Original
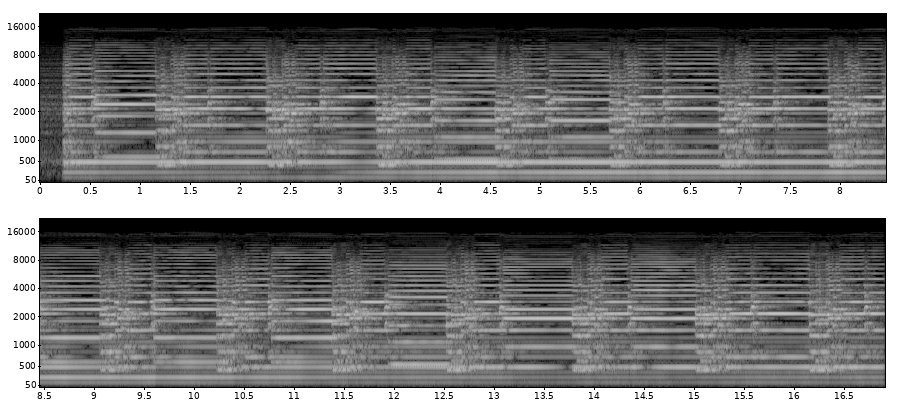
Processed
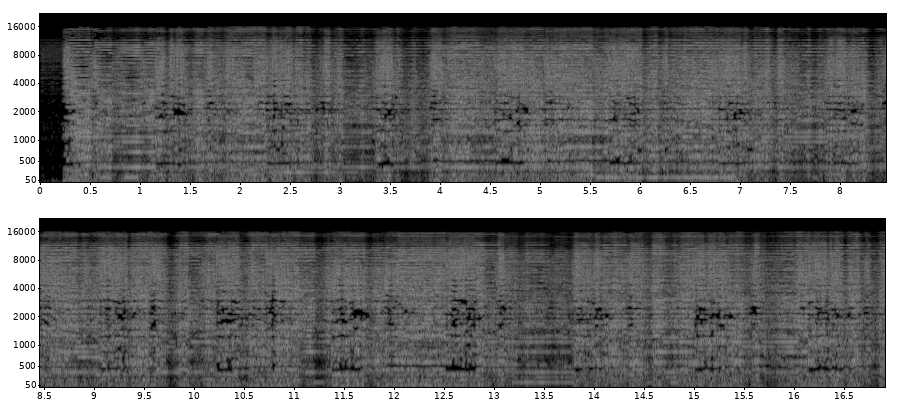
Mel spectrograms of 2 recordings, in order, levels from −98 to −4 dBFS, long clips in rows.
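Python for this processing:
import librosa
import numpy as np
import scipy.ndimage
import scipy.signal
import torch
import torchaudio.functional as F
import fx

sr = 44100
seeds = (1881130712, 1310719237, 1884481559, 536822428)

p1 = fx.hum_notches(x, sr, base_hz=60, count=6, at=(5.5, 6.97))
p2 = fx.moving_average(p1, sr, points=5, at=(11.32, 12.04))
p3 = p2 + fx.echo_wet_highpass(p2, sr, ms=493, feedback_pct=65, hz=2500.0, wet_db=-3.5, dry=0)
p4 = fx.spec_gate(p3, sr, threshold_db=-30, keep='weak')
p5 = fx.over_compress(p4, sr, threshold_db=-52.0, ratio=-0.5)
y = p5 * librosa.db_to_amplitude(10.0)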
